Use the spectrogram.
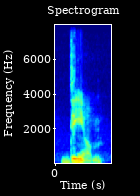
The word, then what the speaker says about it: Deum: There's a word for it where it sounds like diem, like carpe diem. And I wanted a cool spelling for it, so I did Deum.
